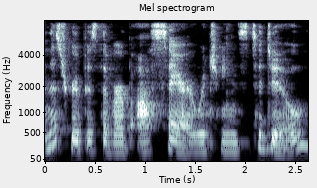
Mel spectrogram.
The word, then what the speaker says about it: hacer: Remember, you don't pronounce the H at the beginning of a Spanish word, so you just start with the I.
